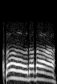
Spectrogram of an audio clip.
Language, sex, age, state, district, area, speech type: Bengali, male, 18-30, West Bengal, Uttar Dinajpur, urban, conversation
